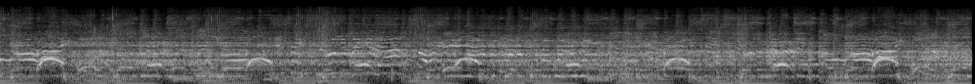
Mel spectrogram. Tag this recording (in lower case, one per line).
music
